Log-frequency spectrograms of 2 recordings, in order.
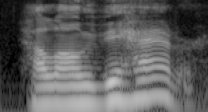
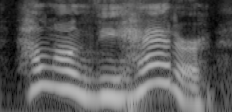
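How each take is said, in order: First: Lightly voiced vet, a lower pitch; imitating the vet. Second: Lightly voiced lady, a higher pitch; imitating a lady. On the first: Vet asks owner about the dog, lightly imitated. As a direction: drop it slightly for the vet's question. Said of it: "The vet comes in". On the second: Lady at the vet's asks about the dog, lightly imitated. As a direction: raise it slightly for the lady's question. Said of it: "the lady that was out there".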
